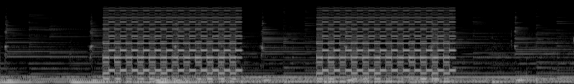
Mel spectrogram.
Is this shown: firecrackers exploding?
no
